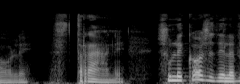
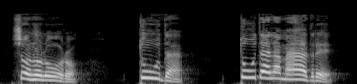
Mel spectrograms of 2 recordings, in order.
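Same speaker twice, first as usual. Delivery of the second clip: put-on louder and higher, a drunken cry; shouting; 8 semitones higher, 6 dB louder than usual. A narrator's reading. Drunk narrator shouts at his friend across the table. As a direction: blurt out the shock at full voice.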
